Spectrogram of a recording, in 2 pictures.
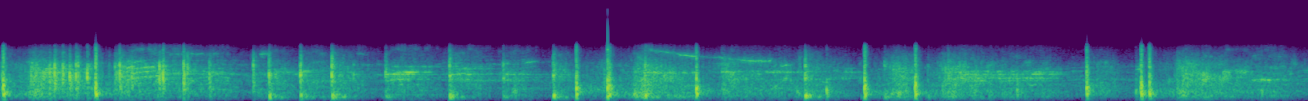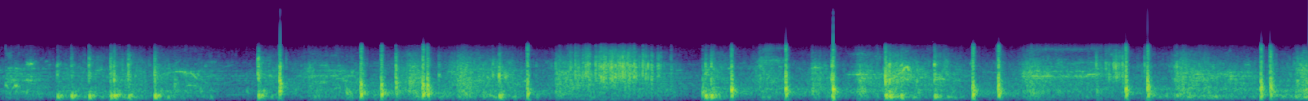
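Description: Aerial fireworks shells bursting overhead in a steady barrage: dozens of sharp bangs at uneven intervals, at times several a second.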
